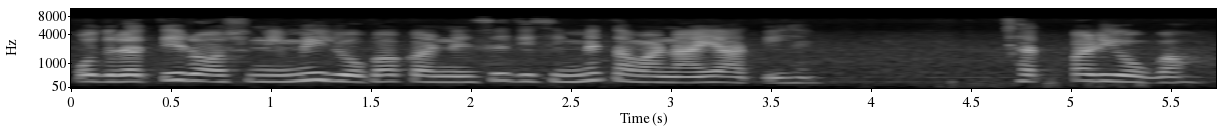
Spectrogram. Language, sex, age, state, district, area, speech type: Urdu, female, 45-60, Delhi, North East Delhi, urban, spontaneous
